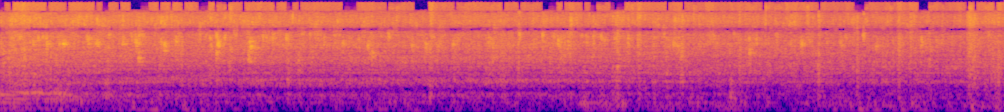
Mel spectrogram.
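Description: Fish frying in a pan in a country kitchen, a steady soft crackling sizzle with faint watery hiss running throughout, no talk.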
